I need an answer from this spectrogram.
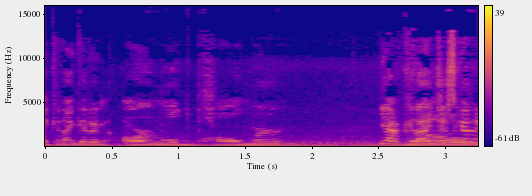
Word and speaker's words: Palmer: You don't even have to pronounce the L.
